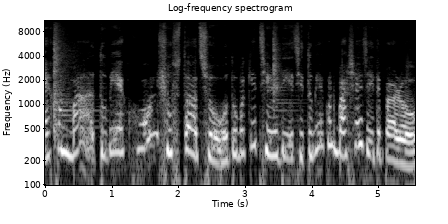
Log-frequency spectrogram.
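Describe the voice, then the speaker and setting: A man's voice: very high voice, gravelly, warm tone. A man voicing a scheming, commanding village exorcist who is a fraud, in an amateur cartoon. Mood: calm, musing. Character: scheming fake exorcist healer, commanding and sly. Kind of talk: amateur animated cartoon voice acting. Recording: distant mic, noisy, clicks.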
